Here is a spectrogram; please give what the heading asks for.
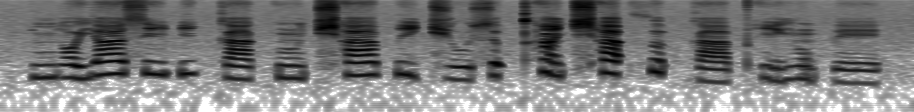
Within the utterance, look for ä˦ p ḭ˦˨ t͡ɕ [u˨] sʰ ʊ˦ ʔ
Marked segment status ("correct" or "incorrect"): correct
